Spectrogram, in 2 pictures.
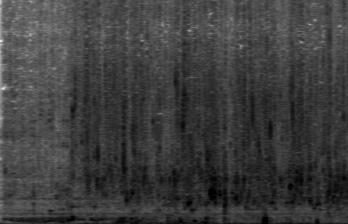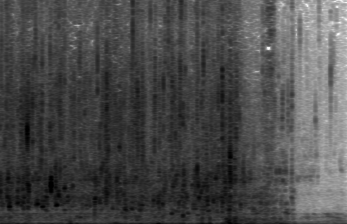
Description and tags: Tvätta händerna
Sound of me washing my hands.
